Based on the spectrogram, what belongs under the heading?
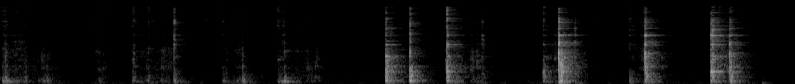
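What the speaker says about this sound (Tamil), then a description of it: "இப்போ அந்த ட்ரை இன்க்ரீடியன்ஸை நாம் நல்லா மிக்ஸ் பண்ணிடலாம்." A utensil stirs and scrapes dry rice flour ingredients in a bowl, giving a series of short clinking, scraping strokes in uneven bursts that grow louder midway, close up with no talking.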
